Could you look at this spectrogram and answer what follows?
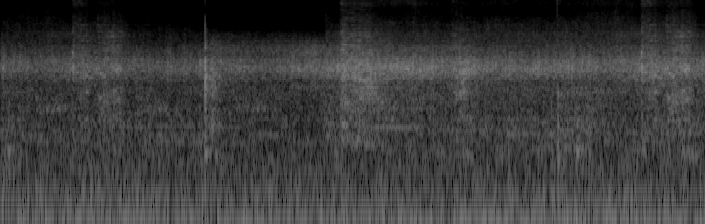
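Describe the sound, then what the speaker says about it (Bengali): Soft, continuous sizzle of dried loitta (Bombay duck) fish frying in a pan over full heat, fairly quiet, with occasional small crackles and a brief clatter. "ভুনা করে নেওয়া হচ্ছে লোট্টা মাছের সুটকি"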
